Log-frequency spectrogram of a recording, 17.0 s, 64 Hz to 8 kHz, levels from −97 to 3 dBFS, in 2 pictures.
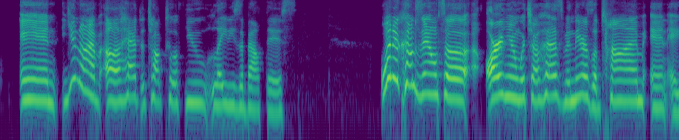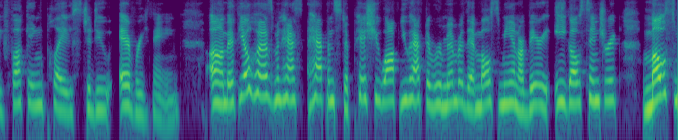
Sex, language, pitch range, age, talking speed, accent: female, English, 200-270 Hz, 20-39, 190 wpm, American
